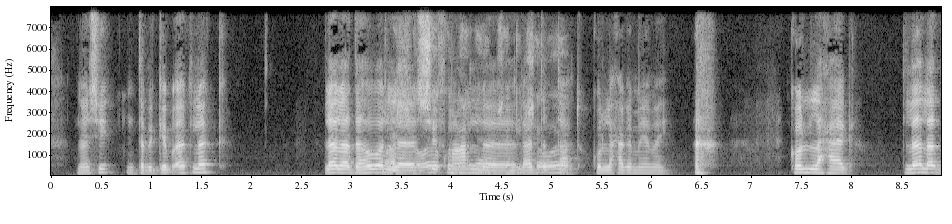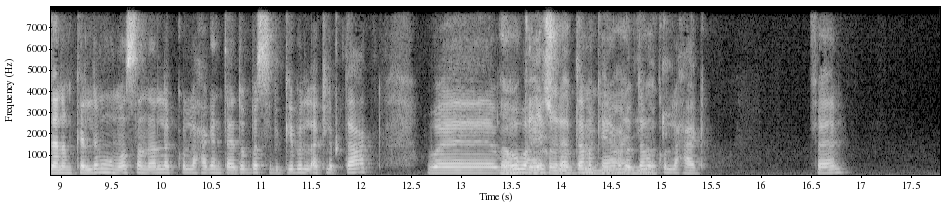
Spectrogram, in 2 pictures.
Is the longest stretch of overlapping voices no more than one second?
No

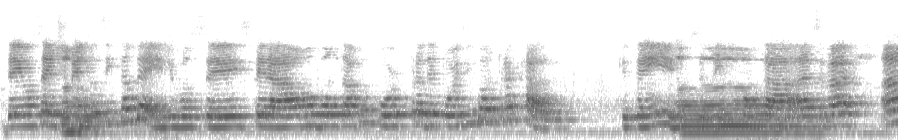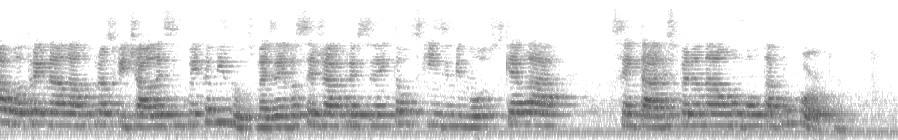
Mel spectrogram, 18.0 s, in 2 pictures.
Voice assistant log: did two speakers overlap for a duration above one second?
Yes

